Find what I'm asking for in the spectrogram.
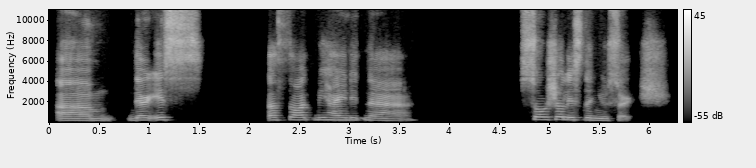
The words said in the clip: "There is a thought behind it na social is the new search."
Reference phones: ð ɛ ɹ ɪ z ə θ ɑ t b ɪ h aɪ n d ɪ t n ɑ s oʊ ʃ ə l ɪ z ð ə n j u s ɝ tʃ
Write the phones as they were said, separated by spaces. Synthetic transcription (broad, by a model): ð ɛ ɹ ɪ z ə θ ɑ t b ɪ h aɪ n d ɪ t n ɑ s oʊ ʃ ə l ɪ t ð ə n j u s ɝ tʃ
